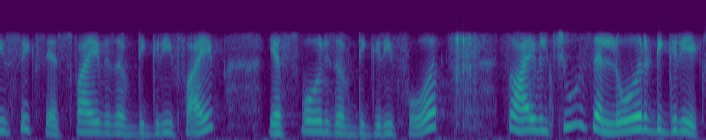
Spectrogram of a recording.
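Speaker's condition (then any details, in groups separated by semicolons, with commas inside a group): No condition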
